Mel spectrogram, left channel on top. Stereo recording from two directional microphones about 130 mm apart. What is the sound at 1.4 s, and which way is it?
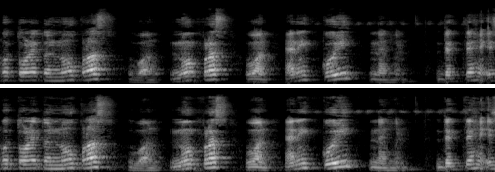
Speech, 25° left (ahead or behind).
